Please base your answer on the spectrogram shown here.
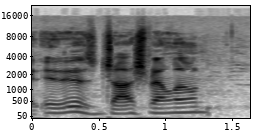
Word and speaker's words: Van Loon: It is Josh Vanaloon.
